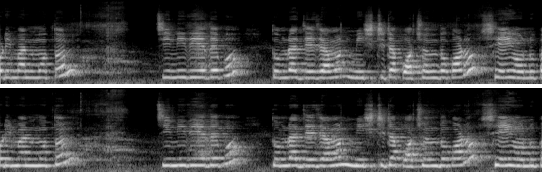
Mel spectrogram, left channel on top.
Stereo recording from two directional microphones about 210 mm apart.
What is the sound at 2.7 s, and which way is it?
A woman's voice, 55° left (ahead or behind).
